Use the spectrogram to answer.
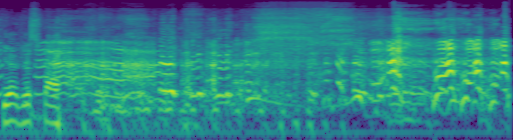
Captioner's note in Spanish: Risas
